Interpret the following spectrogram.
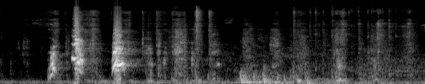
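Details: Two Miniature Schnauzer brothers running between decks upstairs for the best view; a few sharp, loud barks in quick succession early on, then softer scattered yelps and rustling movement.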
